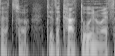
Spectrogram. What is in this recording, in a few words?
"cadw", Welsh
